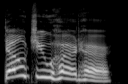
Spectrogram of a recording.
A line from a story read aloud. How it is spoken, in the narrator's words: he yelled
